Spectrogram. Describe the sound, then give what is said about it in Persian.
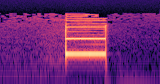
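A telephone tone sounds after a caller's line drops: one loud, steady electronic beep at a fixed pitch lasts about a third of a second, then falls to quiet line hiss. “تماس شنوندی ما قطع شد”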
